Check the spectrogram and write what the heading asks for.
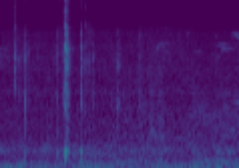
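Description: Plastic screw cap being twisted off a bottle, faint, with a short sharp click a little over half a second in.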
